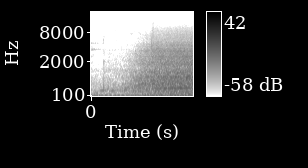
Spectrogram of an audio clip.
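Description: Pace fume extractor's stock 240-volt 120 mm fan just switched on and spinning up: a rush of air that grows louder over the first second and a half and then holds steady, with a faint steady hum tone coming in about a second in. It is an awfully loud fan.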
